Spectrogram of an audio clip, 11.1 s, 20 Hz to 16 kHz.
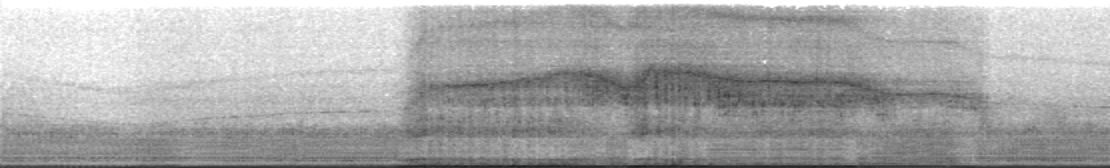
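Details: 7.3 PowerStroke diesel floored, blowing blue smoke: revs up hard and holds high with a rough uneven pulse through the drone, misfire under acceleration; cause suspected, not confirmed.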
